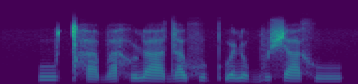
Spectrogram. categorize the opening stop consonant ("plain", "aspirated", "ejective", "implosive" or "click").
click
